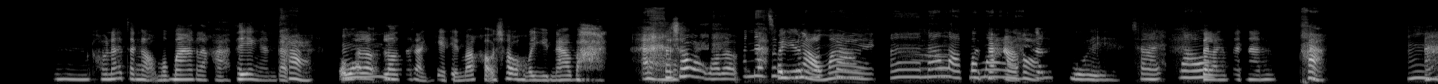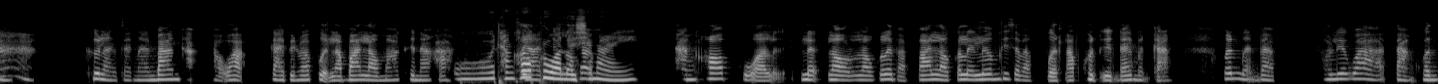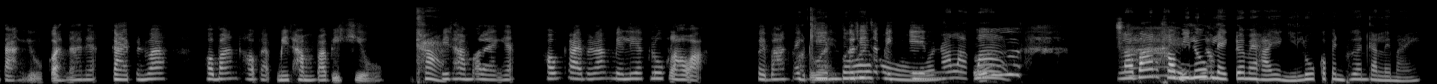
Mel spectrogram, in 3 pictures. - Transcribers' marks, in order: chuckle; laughing while speaking: "บ้าน"
- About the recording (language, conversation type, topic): Thai, podcast, คุณมีวิธีแบ่งปันความสุขเล็กๆ น้อยๆ ให้เพื่อนบ้านอย่างไรบ้าง?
